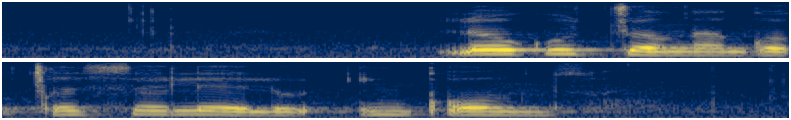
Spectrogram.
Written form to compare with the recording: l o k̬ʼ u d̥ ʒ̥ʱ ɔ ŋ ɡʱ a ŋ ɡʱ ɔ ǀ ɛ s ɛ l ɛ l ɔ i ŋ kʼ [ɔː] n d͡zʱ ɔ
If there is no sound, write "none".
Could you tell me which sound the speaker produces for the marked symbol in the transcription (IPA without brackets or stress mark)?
ɔː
